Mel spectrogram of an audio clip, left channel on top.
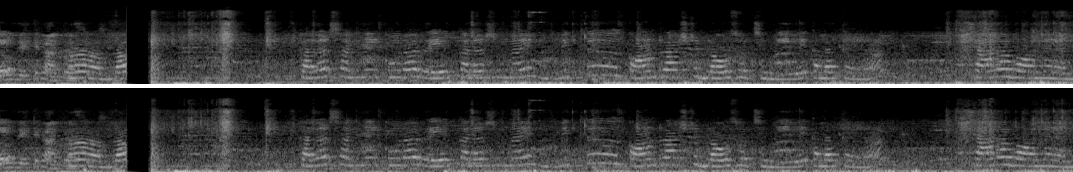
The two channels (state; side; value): normal; both; correlation 0.83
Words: కలర్స్ అన్ని కూడా రేర్ కలర్స్ ఉన్నాయి, విత్ కాంట్రాస్ట్ బ్లౌజ్ వచ్చింది ఏ కలర్ కైనా. చాలా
